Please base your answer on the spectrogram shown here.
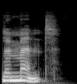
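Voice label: "lament", British English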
